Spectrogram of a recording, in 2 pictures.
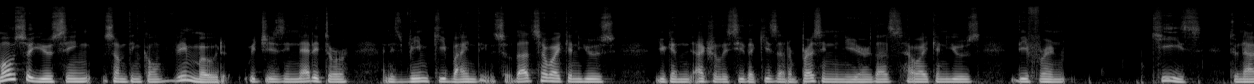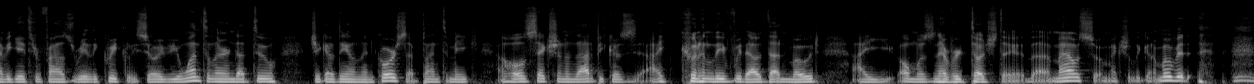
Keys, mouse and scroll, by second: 1.3 ctrl+,, 2.7-3.2 scroll down 1, 5.3 click, 5.8 click, 6.1 Escape, 7.9 click, 8.6-14.0 typing, 9.2 shift+Escape, 10.4 Escape, 15.2-16.2 typing, 17.7 shift+Escape, 17.9 k, 18.2 g, 18.5 Escape, 19.0 alt+h, 19.7 alt+Escape, 19.7-22.1 typing, 24.6 Escape, 24.9-25.0 typing.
